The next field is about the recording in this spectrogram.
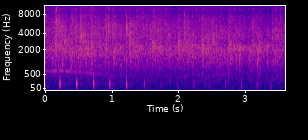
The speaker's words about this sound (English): can we just clap for these guys? This is great.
